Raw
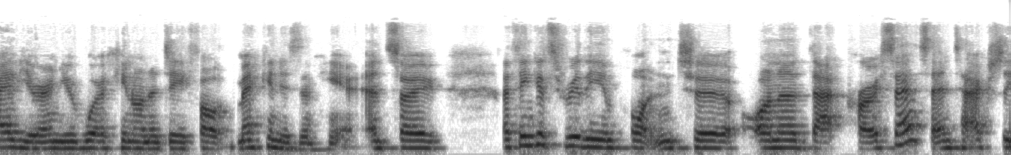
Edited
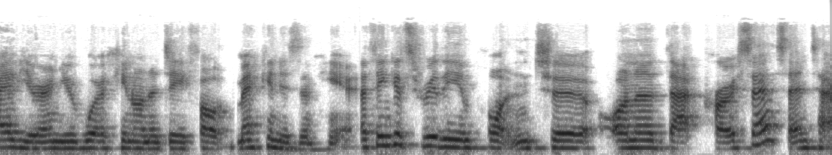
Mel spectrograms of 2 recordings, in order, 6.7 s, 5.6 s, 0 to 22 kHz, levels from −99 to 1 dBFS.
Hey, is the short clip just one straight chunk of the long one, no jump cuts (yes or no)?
no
